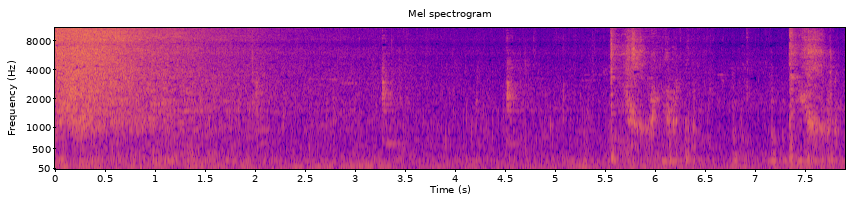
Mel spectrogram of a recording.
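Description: Boiled peas and potatoes, with their hot cooking water, hit a hot kadai of fried masala: a sudden loud sizzle that dies away over about two seconds. A metal spatula then stirs and scrapes against the pan a few times.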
